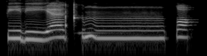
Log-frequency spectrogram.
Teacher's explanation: ta is short, and sound is heavy. Ah, two counts long.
